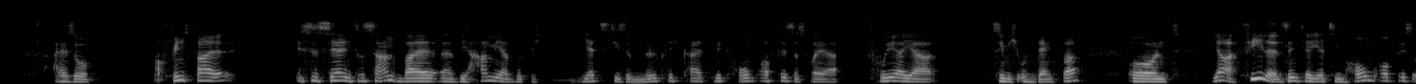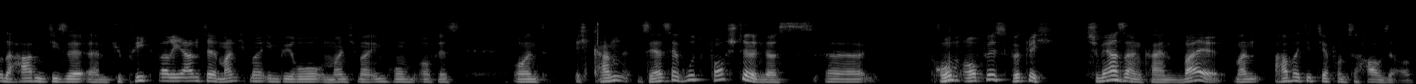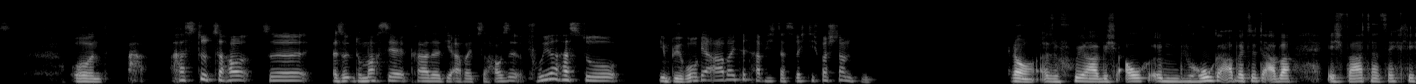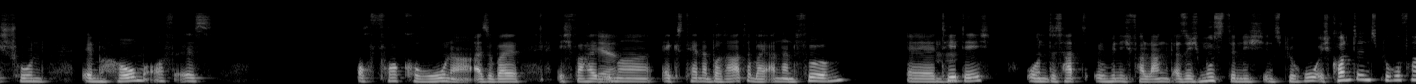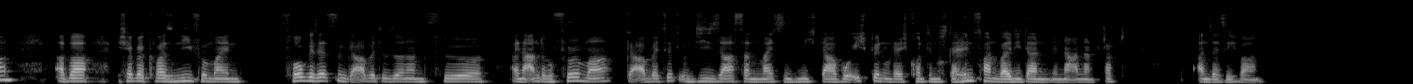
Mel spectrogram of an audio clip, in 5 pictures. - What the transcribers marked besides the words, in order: none
- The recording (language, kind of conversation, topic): German, advice, Wie kann ich im Homeoffice eine klare Tagesstruktur schaffen, damit Arbeit und Privatleben nicht verschwimmen?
